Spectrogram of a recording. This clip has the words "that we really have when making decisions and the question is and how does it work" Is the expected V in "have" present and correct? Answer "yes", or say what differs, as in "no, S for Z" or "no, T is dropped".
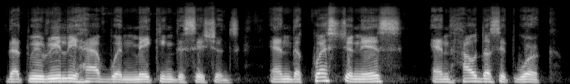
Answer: yes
